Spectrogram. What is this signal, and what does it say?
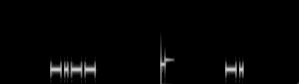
Morse code, heard as a keyed tone, about 35 wpm, 700 Hz. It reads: Y N
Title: Single Letter-Number Alt - Rapid-Fire 35wpm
